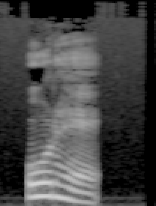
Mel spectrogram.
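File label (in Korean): "올해", Korean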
